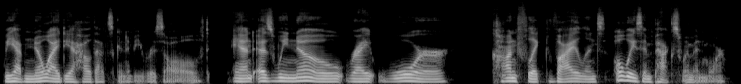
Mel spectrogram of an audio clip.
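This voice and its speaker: A woman's voice: very deep voice, fairly even intonation, moderate pace, no echo, studio quality. A woman from Puerto Rico, a cookbook author and radio producer, talking earnestly and reflectively in an interview. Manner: earnest and reflective, frequent "right?" tags. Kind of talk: conversational interview.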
